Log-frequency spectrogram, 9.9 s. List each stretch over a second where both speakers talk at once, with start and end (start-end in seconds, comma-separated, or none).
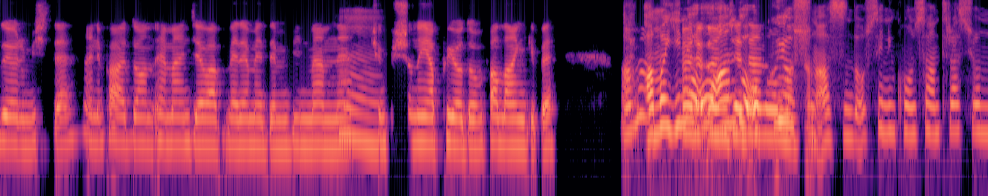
6.4-8.2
